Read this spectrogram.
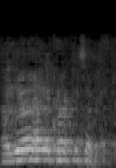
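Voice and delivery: rapid question. Shown as a demonstration. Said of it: "repeats faster".

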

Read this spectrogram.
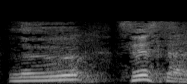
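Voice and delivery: drawn-out very slow, each syllable spaced; slow read-along. Shown as a demonstration. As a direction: lead it slowly for the class. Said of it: "How about this one? One, two, three".

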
